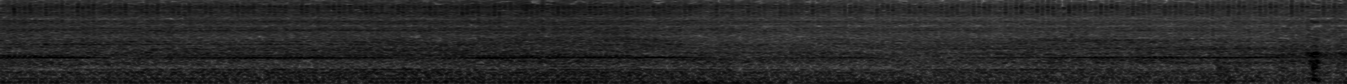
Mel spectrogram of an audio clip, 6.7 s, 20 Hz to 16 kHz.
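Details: Car bought for a 1966 Mustang BMW chassis swap, 101,000 miles: steady, even idle with smooth low drone and no knocks or misses; engine sounds clean and healthy.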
